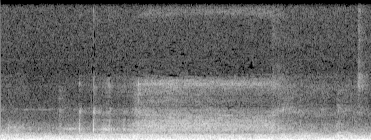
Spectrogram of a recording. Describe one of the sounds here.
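A young woman draws a long, soft hissing breath from a vape.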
